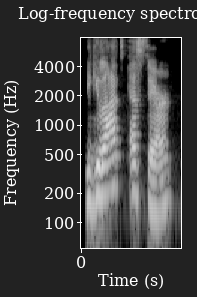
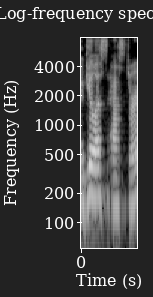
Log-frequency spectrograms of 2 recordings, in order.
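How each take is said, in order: First: The first word ends with a t sound. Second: The first word ends with an s sound.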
